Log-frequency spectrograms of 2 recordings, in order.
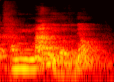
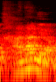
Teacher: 같은 자음이 연달아 발음될 때 하나가 발음이 되지 않는 경우가 있다는 거예요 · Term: 동음 탈락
